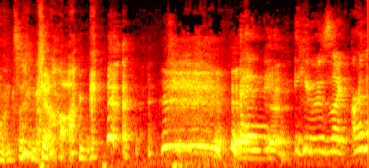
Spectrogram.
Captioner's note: chuckles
